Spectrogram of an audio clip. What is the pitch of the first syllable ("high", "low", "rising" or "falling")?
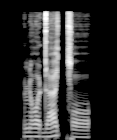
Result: low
